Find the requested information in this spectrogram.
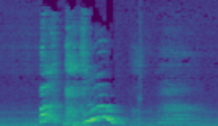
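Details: A woman with very dramatic sneezes, part of a sneezing attack: a single loud, drawn-out sneeze with a rising-falling voiced 'achoo' tail.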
